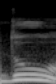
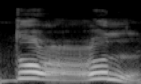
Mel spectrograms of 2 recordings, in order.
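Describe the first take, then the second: First: দু as one plain "doo"; wrong, no ain. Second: দুউল as "du" then a throaty "ul"; correct ain. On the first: Retold or imitated. Teacher mimics our mistake, plain vowel. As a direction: say দু without any throat sound. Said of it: "এখানে ভুল উচ্চারণ করে বলি". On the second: Shown as a demonstration. Teacher gives the correct version, clear pharyngeal ain. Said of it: "সঠিক উচ্চারণ হচ্ছে".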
